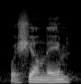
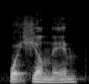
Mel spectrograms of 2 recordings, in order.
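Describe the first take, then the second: First: 'Your' is reduced, sounding like 'yeah'. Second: 'Your' is reduced, sounding like 'yeah'.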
